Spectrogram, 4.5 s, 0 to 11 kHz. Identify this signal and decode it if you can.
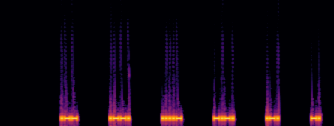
Morse code, heard as a keyed tone, about 50 wpm, spaced as for 17 wpm, 700 Hz. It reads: WP4CRN
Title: USA Call Signs - 6 Characters - 6x Character Spacing - 50wpm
